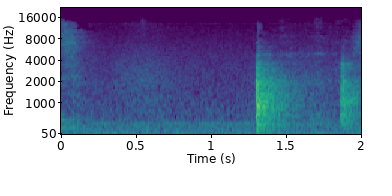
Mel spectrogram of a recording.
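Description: A single sharp clack about a second into a quiet pause, as glass kitchenware is set down on a stone countertop.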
